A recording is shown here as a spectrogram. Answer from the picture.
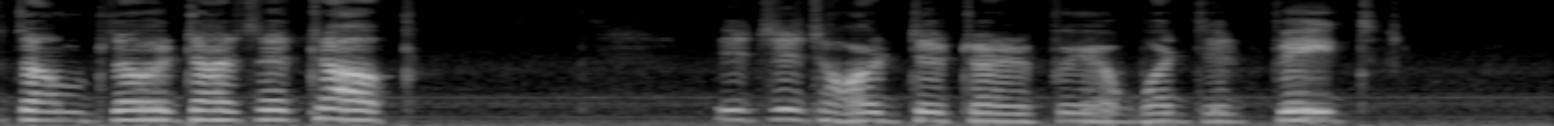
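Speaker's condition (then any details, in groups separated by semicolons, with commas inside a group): Traumatic brain injury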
